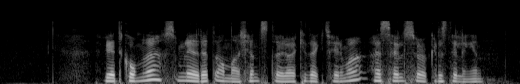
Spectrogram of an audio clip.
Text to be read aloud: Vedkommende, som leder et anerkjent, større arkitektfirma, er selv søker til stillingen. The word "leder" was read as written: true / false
true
